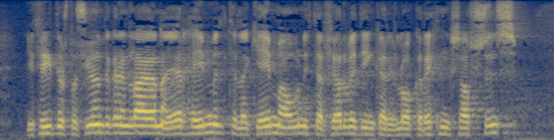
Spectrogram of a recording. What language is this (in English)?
Icelandic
